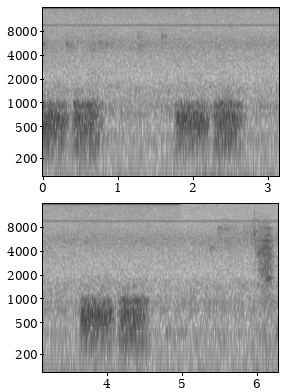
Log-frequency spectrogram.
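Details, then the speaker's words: Bronchial (tubular) breath sounds over lung around consolidation in resolving pneumonia: hollow, tubular breaths without crackles or rales, with inspiration and expiration nearly equal in length because lung expansion is still restricted. "cómo es un sonido tubular no hay estertores no hay crepitaciones notaran que la inspiración es más corta y la inspiración y la inspiración casi durar el mismo tiempo"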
